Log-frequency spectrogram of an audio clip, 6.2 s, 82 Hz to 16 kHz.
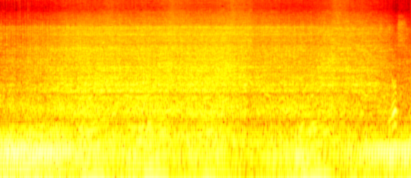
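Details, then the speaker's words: Suzuki Every Wagon small petrol engine, after fixing a misfire on cylinder 2 that caused vibration, revs up and settles back smoothly with an even note, no misfiring or stumbling. "Okay na. Ayos na. So ayos na. Wala ng mispfiring. Wala ng palyado."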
